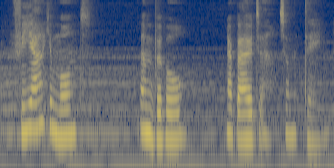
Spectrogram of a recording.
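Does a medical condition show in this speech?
No.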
